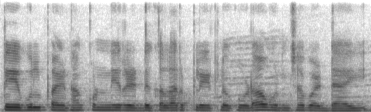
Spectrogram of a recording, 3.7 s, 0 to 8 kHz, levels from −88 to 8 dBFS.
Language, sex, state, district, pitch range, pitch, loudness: Telugu, male, Telangana, Hyderabad, 165-175 Hz, 170 Hz, -17 LUFS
